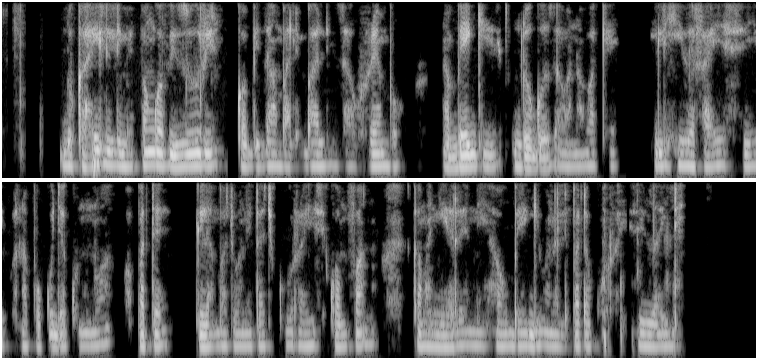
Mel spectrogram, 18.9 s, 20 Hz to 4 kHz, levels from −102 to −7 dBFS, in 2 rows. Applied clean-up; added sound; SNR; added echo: none; none; none; none.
